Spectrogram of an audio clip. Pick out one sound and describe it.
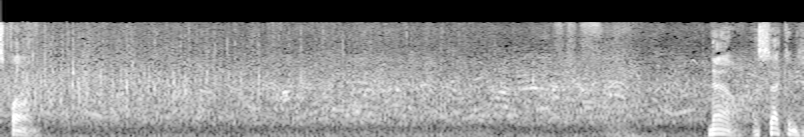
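A crowd cheers and murmurs outdoors.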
